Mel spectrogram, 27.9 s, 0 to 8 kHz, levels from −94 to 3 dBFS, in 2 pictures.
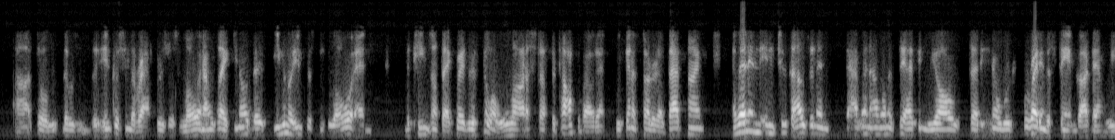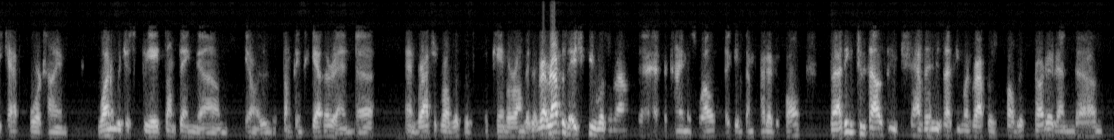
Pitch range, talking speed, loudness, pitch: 105-135 Hz, 270 wpm, -24 LUFS, 115 Hz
